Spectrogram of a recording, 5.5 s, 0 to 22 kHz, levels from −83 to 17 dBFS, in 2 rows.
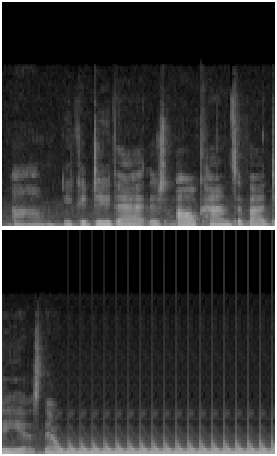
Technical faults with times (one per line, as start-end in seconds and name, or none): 3.39-5.46 broken-record loop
